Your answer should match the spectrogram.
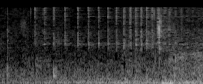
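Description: Bicycle freewheel hub clicking in a rapid, even run of ticks as the bike is wheeled along, with a low thump near the end.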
